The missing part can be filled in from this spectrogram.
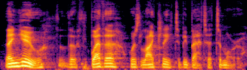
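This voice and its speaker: A man's voice: fairly low pitch, a little fast. A man giving an informal Bible talk to a small group, reading scripture aloud and wandering into asides in a conversational way. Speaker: Bible study speaker.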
